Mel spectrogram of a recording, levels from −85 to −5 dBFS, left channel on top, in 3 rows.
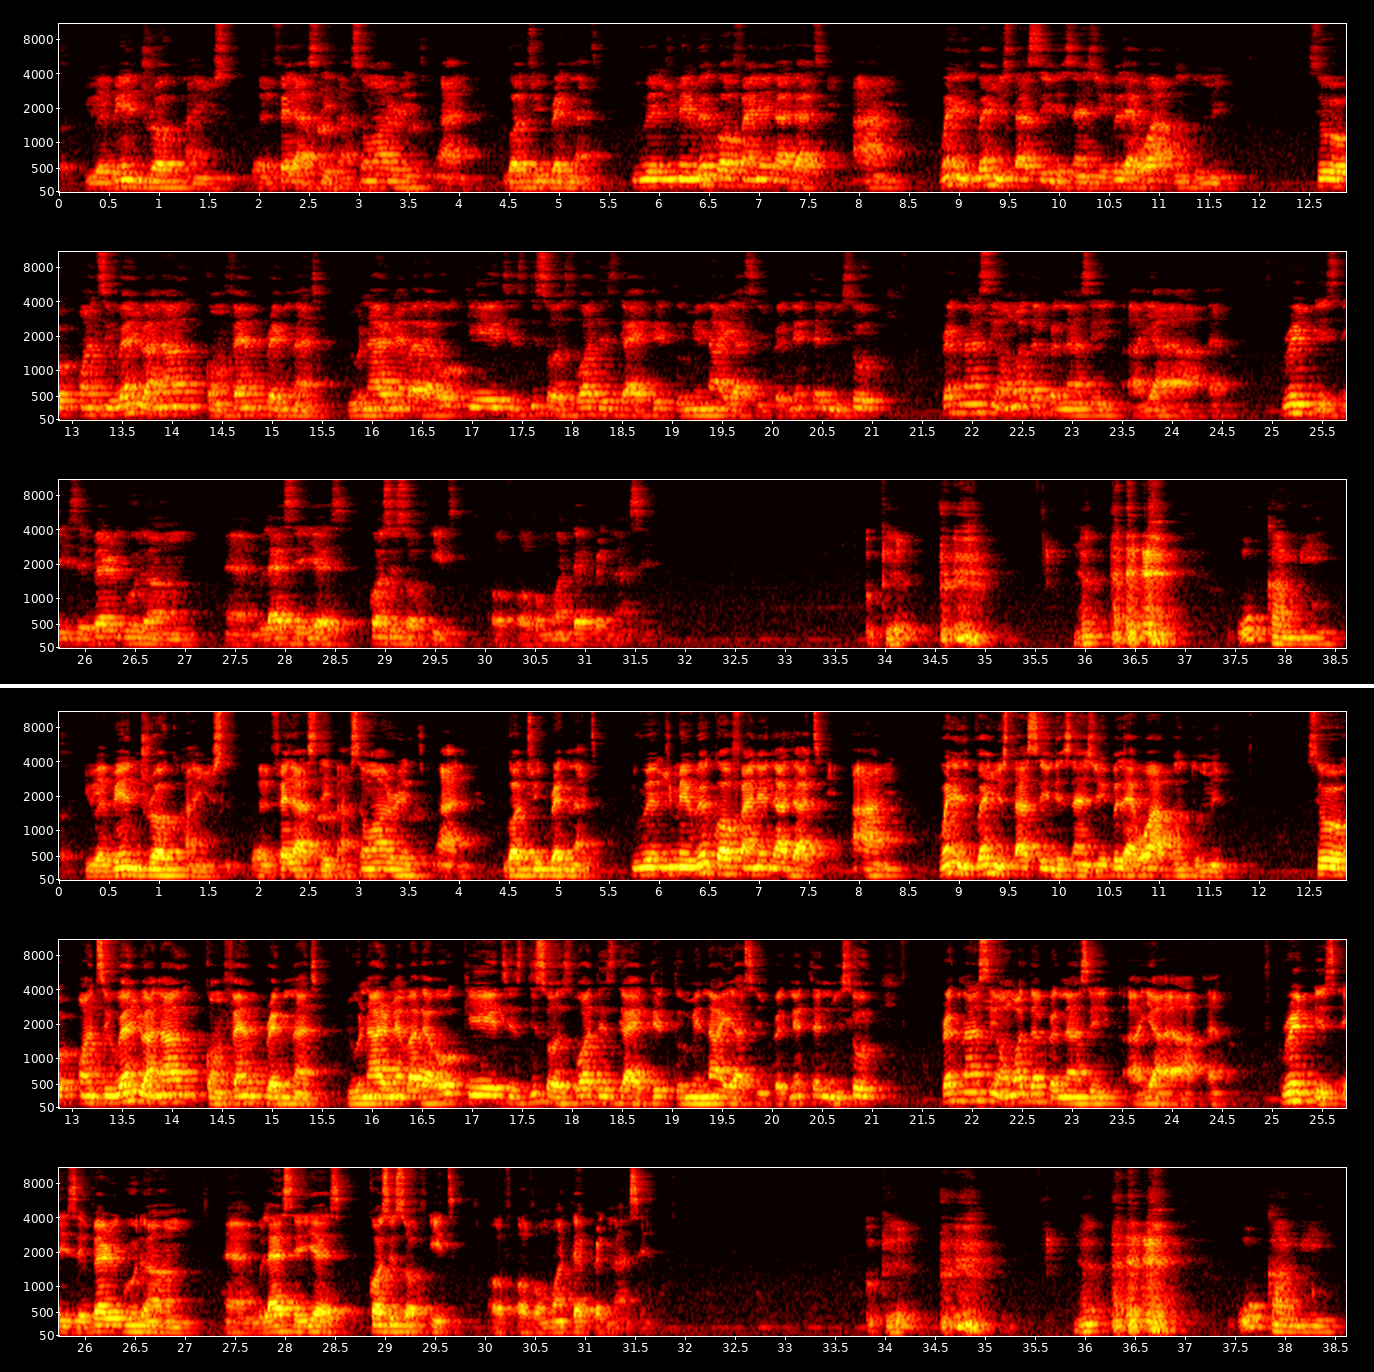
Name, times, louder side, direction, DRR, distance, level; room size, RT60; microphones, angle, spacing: voice 1, 0.0-4.2 4.4-5.4 5.7-8.4 8.8-11.6 12.5-21.1 21.7-24.5 25.1-27.1 27.4-29.7 30.1-31.7, right 6 dB, 80° right, 0.3 m, -30 dB
voice 2, 34.5-35.0 35.9-36.8 37.5-38.4, equal, 60° left, 0.7 m, -30 dB
2.7 x 2.0 x 2.5 m
head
